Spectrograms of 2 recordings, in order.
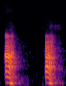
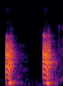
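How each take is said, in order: Both takes have the same delivery.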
